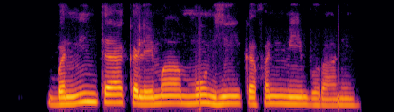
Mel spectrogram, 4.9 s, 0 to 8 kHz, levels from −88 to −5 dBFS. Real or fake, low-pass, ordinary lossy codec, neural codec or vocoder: real; 7.2 kHz; Opus, 16 kbps; none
